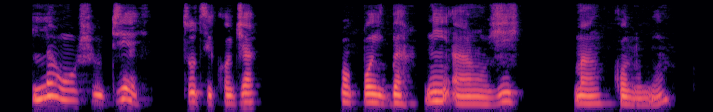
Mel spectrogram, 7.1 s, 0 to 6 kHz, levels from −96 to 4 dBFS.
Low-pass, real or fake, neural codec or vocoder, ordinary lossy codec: 5.4 kHz; real; none; none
